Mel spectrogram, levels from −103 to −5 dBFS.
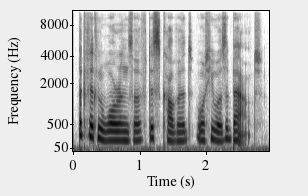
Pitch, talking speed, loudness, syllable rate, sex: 185 Hz, 165 wpm, -19 LUFS, 5.8 syllables/s, female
